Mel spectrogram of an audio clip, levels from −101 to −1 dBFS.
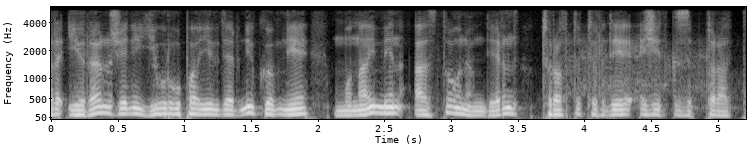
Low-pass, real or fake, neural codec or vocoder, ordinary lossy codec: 5.4 kHz; fake; codec, 16 kHz, 0.8 kbps, ZipCodec; none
